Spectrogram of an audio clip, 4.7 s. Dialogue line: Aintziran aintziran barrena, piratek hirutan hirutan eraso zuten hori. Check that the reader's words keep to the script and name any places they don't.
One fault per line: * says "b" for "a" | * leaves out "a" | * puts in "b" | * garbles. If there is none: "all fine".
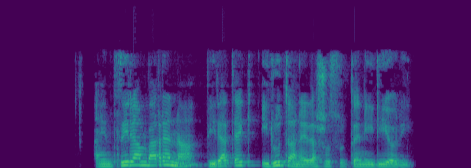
* leaves out "aintziran"
* leaves out "hirutan"
* puts in "hiri"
